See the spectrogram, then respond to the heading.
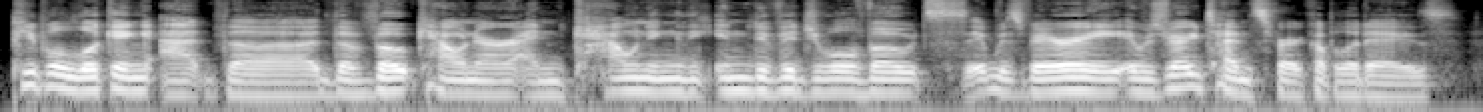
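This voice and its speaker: Informal, halting podcast co-host. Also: mid-range voice. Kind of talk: casual fan podcast chat.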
